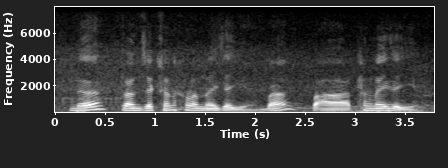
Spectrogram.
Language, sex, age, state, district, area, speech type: Bodo, male, 18-30, Assam, Udalguri, rural, spontaneous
